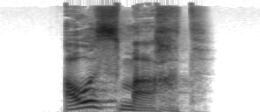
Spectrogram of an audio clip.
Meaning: inflection of ausmachen: 1. third-person singular dependent present 2. second-person plural dependent present
- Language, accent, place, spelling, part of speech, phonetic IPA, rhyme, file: German, Germany, Berlin, ausmacht, verb, [ˈaʊ̯sˌmaxt], -aʊ̯smaxt, De-ausmacht.ogg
